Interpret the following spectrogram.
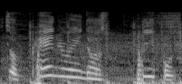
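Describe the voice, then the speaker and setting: A woman's voice: very high-pitched, expressive, normal speed. Woman, voice changer, exasperated casual commentary, blunt slang, swooping intonation, music behind. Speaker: reaction video host.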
